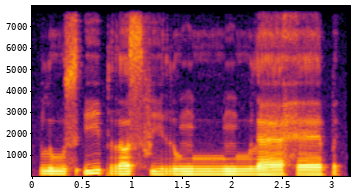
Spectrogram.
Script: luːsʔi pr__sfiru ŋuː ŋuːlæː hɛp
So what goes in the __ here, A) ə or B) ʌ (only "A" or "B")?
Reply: B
